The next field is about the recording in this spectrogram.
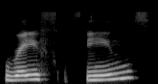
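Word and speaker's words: Ralph Fiennes: nepo in here um like uh Rafe viennas rafings I think that's Rafe fiends yeah I had to Google how to say something so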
